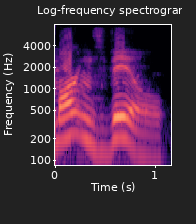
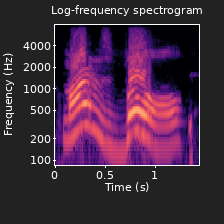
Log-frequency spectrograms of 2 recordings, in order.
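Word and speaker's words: Martinsville: __ ] that well he kept saying Martinville which is yeah wrong Martin Martin's V which is how you say it it's just for everybody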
